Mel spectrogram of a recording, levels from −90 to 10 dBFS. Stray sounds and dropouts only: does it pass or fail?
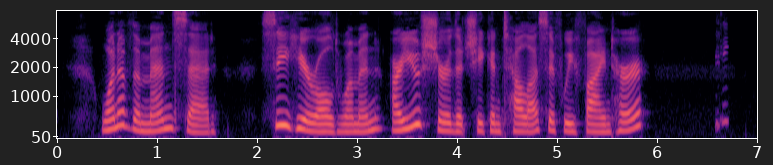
fail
